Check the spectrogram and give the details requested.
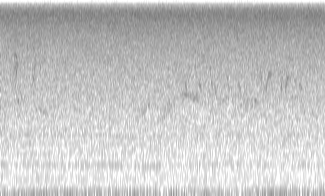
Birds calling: House Finch (Haemorhous mexicanus), Eurasian Skylark (Alauda arvensis), Red-billed Leiothrix (Leiothrix lutea)

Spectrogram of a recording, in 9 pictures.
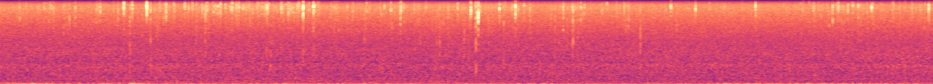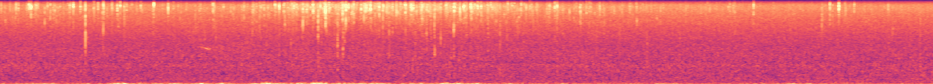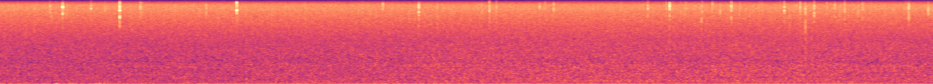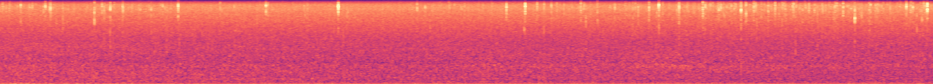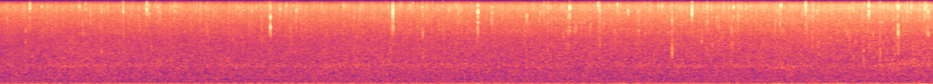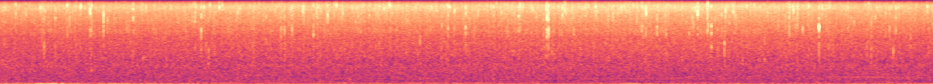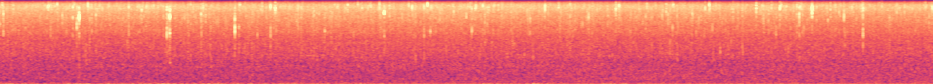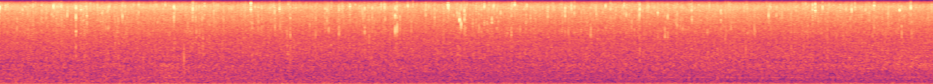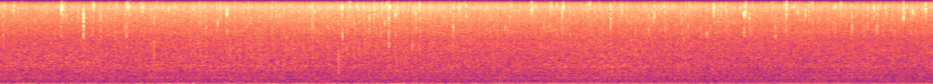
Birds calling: unidentified bird

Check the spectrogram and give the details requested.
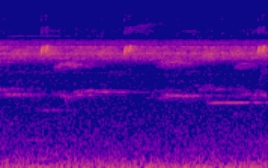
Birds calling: Hauxwell's Thrush (Turdus hauxwelli), Purple-throated Fruitcrow (Querula purpurata), White-throated Toucan (Ramphastos tucanus)

